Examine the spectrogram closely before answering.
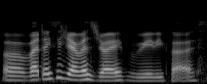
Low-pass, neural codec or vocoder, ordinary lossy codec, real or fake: none; none; none; real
